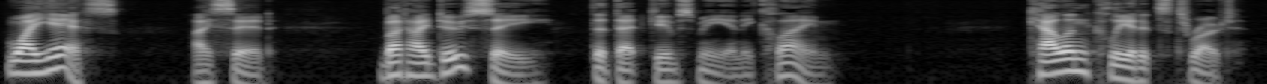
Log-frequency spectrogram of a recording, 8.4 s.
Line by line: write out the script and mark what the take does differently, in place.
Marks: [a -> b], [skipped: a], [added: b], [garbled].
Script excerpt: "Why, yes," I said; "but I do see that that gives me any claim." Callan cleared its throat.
"Why, yes," I said; "but I do see that that gives me any claim." Callan cleared its throat.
